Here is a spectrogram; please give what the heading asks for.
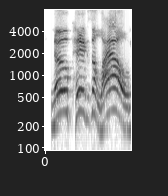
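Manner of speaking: slow, high, loud yell; shouting. A narrator's reading. Eugenia yelling at the pig, slow and loud. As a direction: stretch each word out in a shout. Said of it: "Eugenia shouted".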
